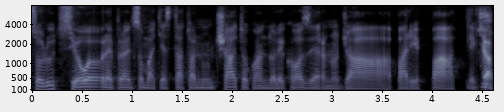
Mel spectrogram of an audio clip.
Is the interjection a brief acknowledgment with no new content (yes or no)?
no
